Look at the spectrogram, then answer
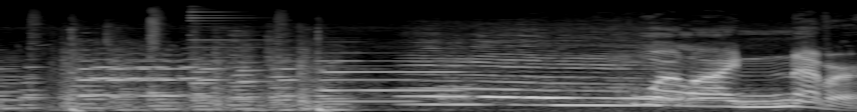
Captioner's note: elephant trumpets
